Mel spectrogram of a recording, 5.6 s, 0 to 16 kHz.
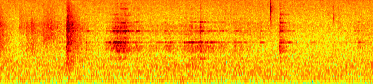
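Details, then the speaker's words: Honda Rancher 420 ATV rear drum brake after fitting brand-new OEM shoes: light steady scraping, grinding hiss with a faint high squeal as the wheel turns, normal new shoes wearing in; brake stops wheel instantly. "So you'll notice here, if you listen carefully, a little bit of grinding kind of noise. That's normal. That's just the brake shoes started to wear in. They're brand new."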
